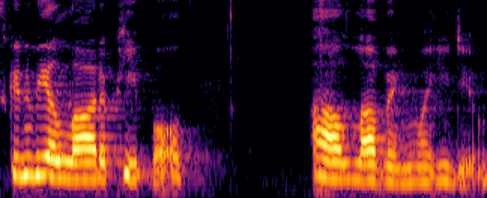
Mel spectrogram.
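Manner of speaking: teary voice, choking up with emotion. Encouraging someone about their work, the speaker is getting teary-eyed. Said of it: "I'm going to get teary-eyed here".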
